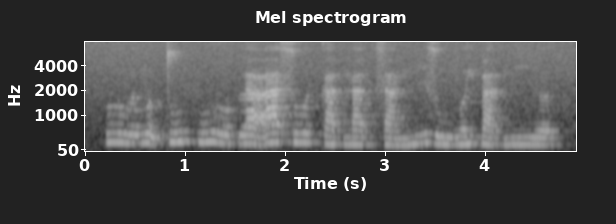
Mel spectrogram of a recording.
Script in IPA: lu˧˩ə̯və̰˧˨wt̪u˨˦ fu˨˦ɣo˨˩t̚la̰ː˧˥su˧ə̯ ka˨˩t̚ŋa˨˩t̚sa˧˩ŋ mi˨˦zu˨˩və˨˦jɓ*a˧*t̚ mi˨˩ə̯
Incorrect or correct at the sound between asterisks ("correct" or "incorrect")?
incorrect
